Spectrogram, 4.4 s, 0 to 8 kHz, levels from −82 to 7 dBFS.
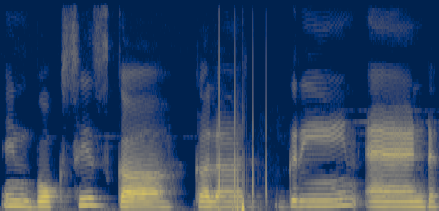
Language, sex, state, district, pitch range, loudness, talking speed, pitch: Hindi, female, Punjab, Fazilka, 195-220 Hz, -16 LUFS, 95 wpm, 200 Hz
